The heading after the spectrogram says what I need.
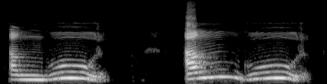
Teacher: A small dot above a letter is called anuswar and it gives a gentle nasal sound like humming through your nose.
